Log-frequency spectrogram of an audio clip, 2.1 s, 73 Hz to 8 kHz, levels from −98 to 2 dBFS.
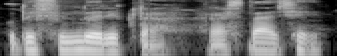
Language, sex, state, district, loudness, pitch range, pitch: Bengali, male, West Bengal, Malda, -18 LUFS, 115-125 Hz, 120 Hz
